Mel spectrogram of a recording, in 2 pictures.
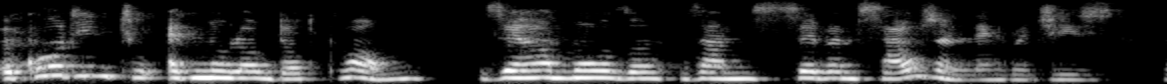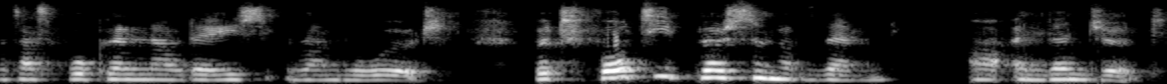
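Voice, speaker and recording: With a French accent, a dark, mellow, somewhat breathy voice speaks at a moderate pace, showing ordinary pitch variation and big swings in loudness. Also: woman, fairly high pitch for a woman. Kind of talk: conference keynote talk. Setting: conference hall.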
